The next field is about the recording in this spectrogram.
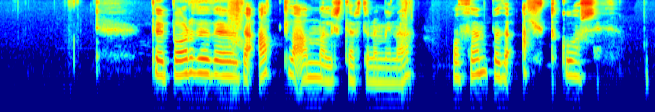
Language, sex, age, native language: Icelandic, female, 40-49, Icelandic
